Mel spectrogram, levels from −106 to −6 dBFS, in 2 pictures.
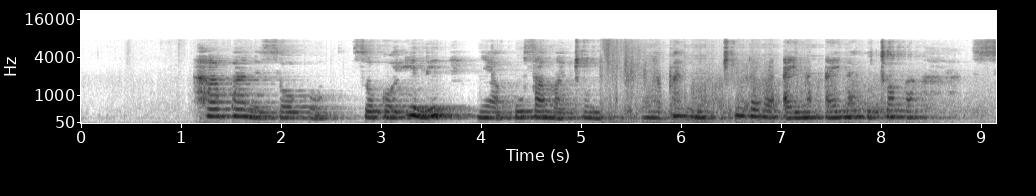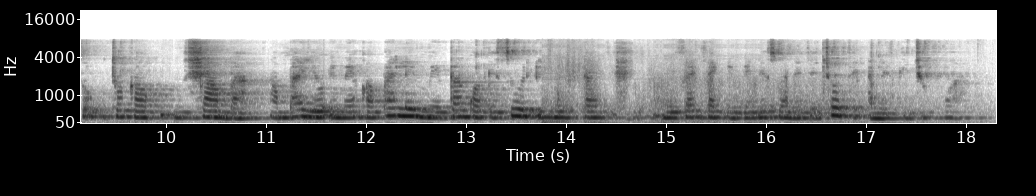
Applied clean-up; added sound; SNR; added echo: neural separator model SepFormer DNS4.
